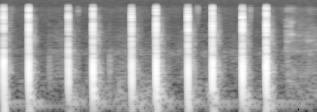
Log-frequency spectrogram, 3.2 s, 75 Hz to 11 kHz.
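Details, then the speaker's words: Spanish anatomy class: hand taps in paired beats imitate a normal heartbeat with first and second heart sounds, contrasted with a gallop rhythm; imitated normal S1 and S2. "porque el corazón cuando late normal late así luptop Ok así"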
